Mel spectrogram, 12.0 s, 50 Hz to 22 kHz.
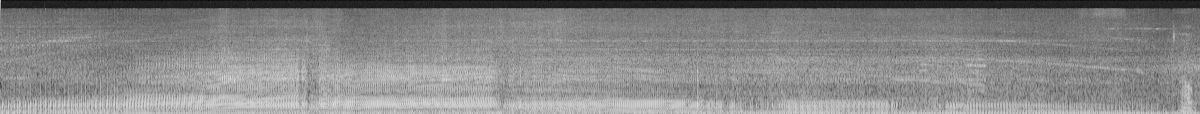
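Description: Royal Enfield Continental GT 650 parallel-twin engine and exhaust under way, climbing in pitch through two upshifts about three and five seconds in, then holding a steady cruise and easing off near the end. The bike is being test-ridden with a damaged catalytic converter, just after debris was pulled from the exhaust.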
